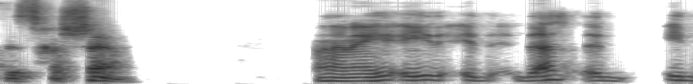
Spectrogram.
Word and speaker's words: HaShem: for polaris it means we um pronounce it hashem and he it does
